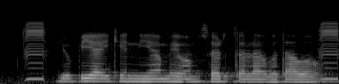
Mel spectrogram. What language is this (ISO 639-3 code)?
hne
